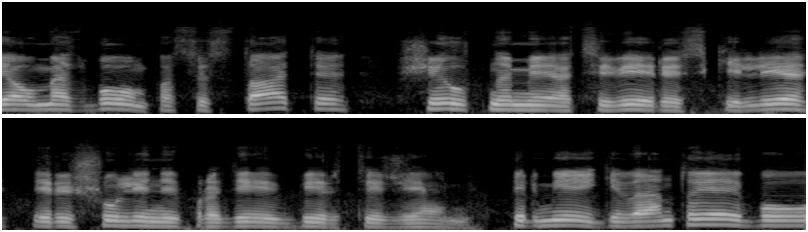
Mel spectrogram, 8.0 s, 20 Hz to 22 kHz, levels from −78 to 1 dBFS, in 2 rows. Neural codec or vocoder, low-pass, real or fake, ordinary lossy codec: none; 10.8 kHz; real; Opus, 16 kbps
